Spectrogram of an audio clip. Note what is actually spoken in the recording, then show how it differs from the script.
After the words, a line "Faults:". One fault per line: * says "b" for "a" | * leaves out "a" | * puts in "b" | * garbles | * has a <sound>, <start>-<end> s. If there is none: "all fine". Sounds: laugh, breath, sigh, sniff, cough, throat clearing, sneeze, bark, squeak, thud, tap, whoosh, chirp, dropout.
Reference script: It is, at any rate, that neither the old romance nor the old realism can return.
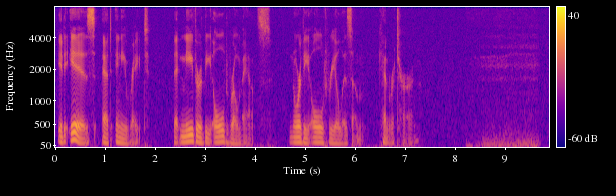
It is, at any rate, that neither the old romance nor the old realism can return.
Faults:
* has a breath, 8.2-9.8 s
